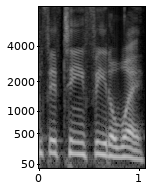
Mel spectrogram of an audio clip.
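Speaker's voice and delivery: usual speaking voice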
